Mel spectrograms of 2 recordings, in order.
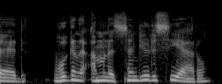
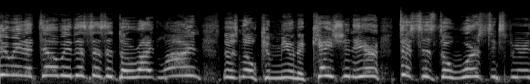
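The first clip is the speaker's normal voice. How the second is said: put-on very high, furious screaming rant; 14 semitones higher than usual. Retelling how a man in an immigration line came out, imitating him screaming. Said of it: "he comes out screaming".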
